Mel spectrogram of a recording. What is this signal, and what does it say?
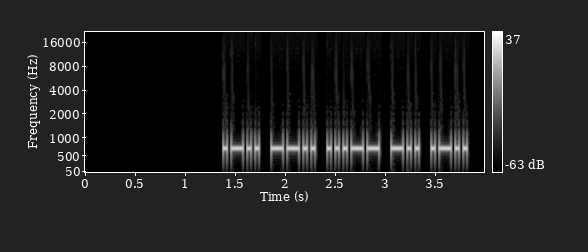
Morse code, heard as a keyed tone, about 31 wpm, 700 Hz. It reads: LZ3DL
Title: DXCC-100 Call Signs - 5 Characters - 30wpm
